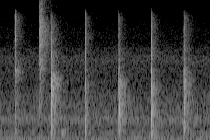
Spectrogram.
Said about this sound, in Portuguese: É... Palminhas, palminhas pra sincronizar.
